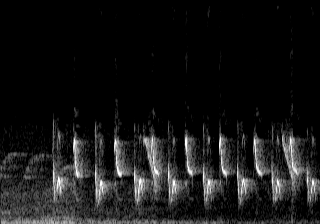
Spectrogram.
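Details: Bar-winged prinia in full song, delivering a quick, steady run of bright, high-pitched downslurred chips, about three per second, over faint low background rumble.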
